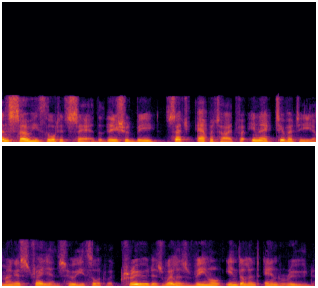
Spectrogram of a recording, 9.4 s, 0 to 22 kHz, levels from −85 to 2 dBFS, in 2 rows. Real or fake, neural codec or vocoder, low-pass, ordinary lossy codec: real; none; 7.2 kHz; AAC, 32 kbps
